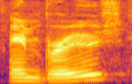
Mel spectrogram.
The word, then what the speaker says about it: In Bruges: In Bruges might be how it's pronounced. I'm horrible at pronouncing. – Embroidered. – In Bruges? – Yes, it's embroidered. – Yeah.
